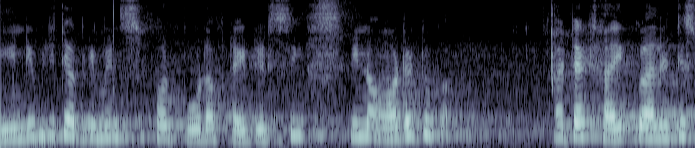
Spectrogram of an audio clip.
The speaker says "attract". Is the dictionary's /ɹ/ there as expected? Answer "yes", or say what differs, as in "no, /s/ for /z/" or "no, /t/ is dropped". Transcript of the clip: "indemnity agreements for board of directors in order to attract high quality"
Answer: no, /ɹ/ is dropped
